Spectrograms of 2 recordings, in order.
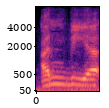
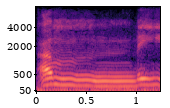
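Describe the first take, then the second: First: The nasal before b is an n sound. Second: The nasal before b is an m sound. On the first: "ഇവിടെ അൻബിയ എന്നുണ്ടാവുക" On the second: "സാക്കിനായ നൂനെ മീമാക്കി അംബിയ ഇങ്ങനെ മണിച്ചു ഉച്ചരിക്കുന്നതിനെ"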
